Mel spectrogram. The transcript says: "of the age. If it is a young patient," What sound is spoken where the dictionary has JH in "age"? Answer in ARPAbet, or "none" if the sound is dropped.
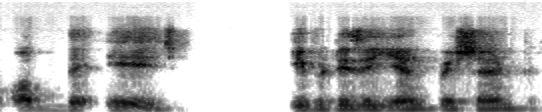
JH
